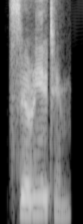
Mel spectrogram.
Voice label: "seriatim", Indian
